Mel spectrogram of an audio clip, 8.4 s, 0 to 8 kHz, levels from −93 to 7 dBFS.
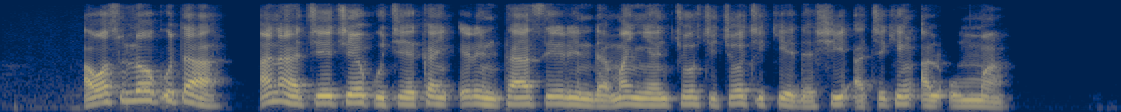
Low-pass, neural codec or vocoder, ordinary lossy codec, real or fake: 7.2 kHz; autoencoder, 48 kHz, 128 numbers a frame, DAC-VAE, trained on Japanese speech; none; fake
